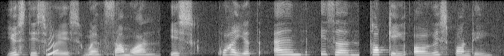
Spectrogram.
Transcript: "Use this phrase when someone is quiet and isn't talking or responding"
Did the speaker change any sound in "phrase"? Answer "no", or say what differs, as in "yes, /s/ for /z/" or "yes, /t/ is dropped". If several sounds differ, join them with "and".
yes, /ɹ/ is dropped and /s/ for /z/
